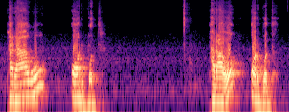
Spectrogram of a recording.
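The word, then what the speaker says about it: फ़राओ: फराओ, या जिसे उच्चारण में फेरो भी कहा जाता है, ये मिस्र की संस्कृति का राजनीतिक और धार्मिक इतिहास अपने में समेटे हुए है।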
